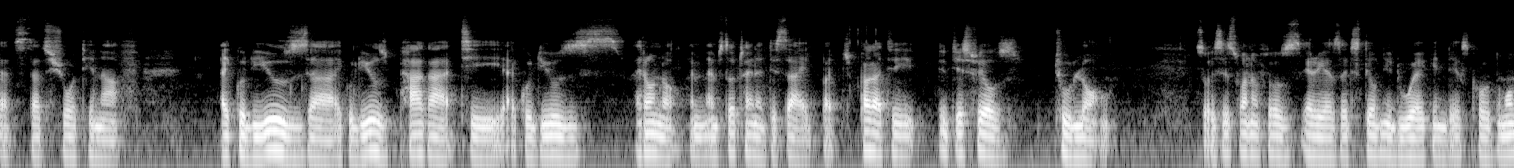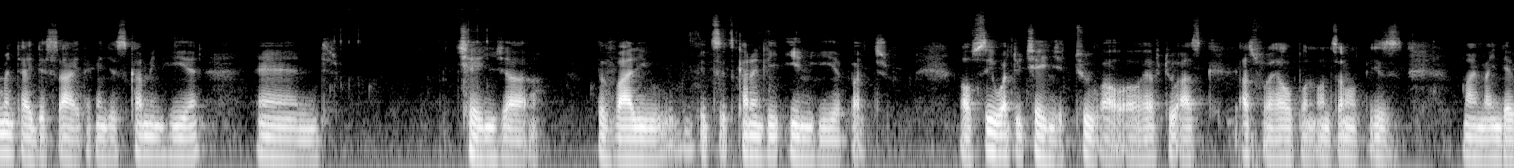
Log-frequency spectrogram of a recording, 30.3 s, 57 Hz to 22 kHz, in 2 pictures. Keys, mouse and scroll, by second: 4.6 click, 10.2 click, 16.5-17.0 scroll down 1, 17.0-18.9 scroll up 1, 20.2 click, 24.0 typing, 26.0 ctrl+z.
